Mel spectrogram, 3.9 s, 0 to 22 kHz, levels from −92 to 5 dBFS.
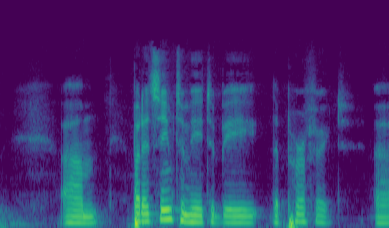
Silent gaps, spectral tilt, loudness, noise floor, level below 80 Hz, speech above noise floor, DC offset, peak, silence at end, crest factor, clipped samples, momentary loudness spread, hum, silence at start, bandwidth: none; -8 dB/octave; -23 LUFS; -53 dBFS; -36 dBFS; 31 dB; under 0.1%; -2 dBFS; 0 s; 22 dB; under 0.1%; 17 LU; none; 0.65 s; 9 kHz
